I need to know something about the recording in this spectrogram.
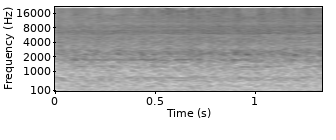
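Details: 1988 S15 truck, first start in years after sitting and a new battery: steady, even idle with no knocks, misses or hunting: normal idle.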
